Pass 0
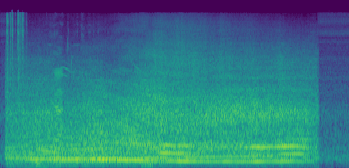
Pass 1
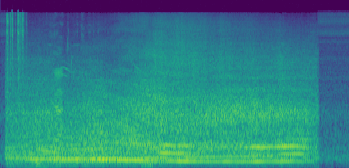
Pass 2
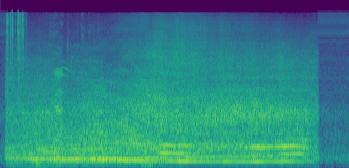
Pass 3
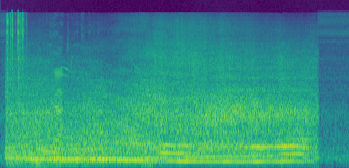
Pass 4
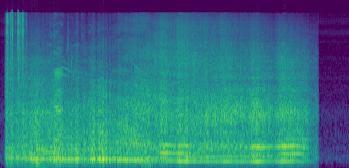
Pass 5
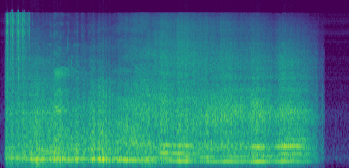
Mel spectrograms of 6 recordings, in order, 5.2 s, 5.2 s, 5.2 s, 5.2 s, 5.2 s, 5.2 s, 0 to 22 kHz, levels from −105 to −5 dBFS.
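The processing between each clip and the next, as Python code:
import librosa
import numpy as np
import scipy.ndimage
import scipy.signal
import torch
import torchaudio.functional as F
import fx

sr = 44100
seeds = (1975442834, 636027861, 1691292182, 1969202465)

y1 = fx.high_shelf(x, sr, hz=6200.0, db=10.0)
y1 = F.gain(torch.from_numpy(y1), 1.0).numpy()
y2 = y1
y3 = fx.rider(y2, sr, range_db=10, speed_s=0.5)
y3 = F.gain(torch.from_numpy(y3), 5.0).numpy()
y4 = fx.upward_expand(y3, sr, threshold_db=-37.0, expansion=2.5)
y5 = y4 + 10.0 ** (-7.5 / 20.0) * np.pad(y4, (int(93 * sr / 1000.0), 0))[:len(y4)]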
